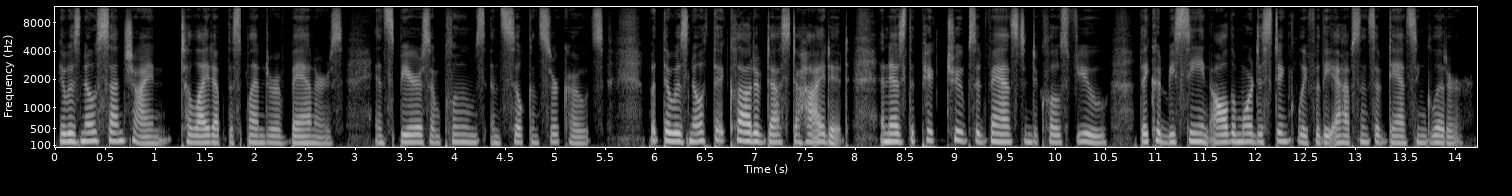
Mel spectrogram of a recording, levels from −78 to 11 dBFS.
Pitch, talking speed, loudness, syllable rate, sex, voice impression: 180 Hz, 220 wpm, -21 LUFS, 5.7 syllables/s, female, slightly feminine, adult-like, fluent, calm, slightly unique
